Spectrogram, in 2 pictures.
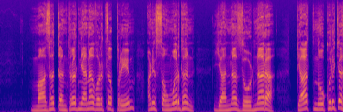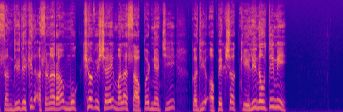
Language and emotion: Marathi, surprised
